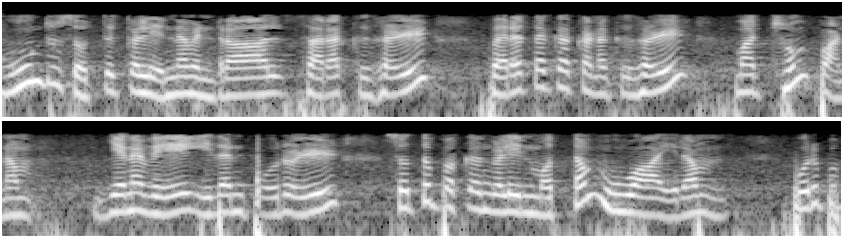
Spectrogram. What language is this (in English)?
Tamil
